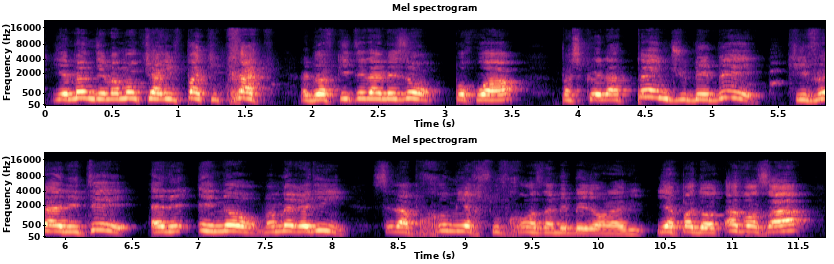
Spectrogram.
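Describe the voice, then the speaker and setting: Rabbi guy teaching, high pitched but mellow, tells stories and acts out the characters. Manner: animated storyteller who acts out dialogue. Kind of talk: Torah lesson with storytelling.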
